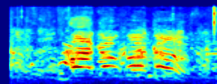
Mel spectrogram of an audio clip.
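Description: A raised voice calling out over background chatter of a group.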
